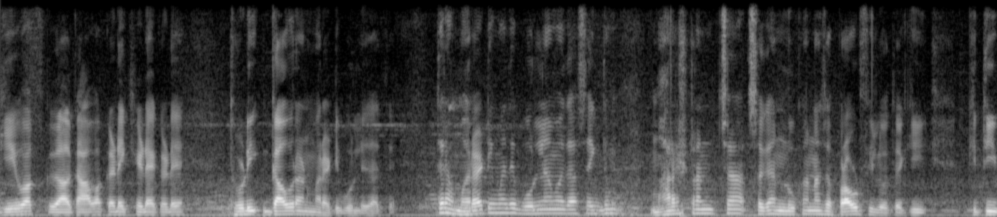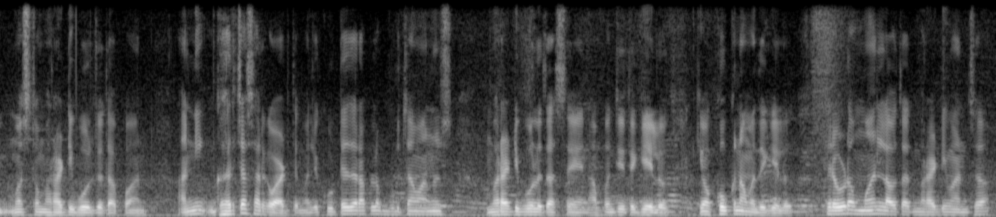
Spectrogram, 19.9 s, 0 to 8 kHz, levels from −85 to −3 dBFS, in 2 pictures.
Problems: constant background noise, continuous background conversations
